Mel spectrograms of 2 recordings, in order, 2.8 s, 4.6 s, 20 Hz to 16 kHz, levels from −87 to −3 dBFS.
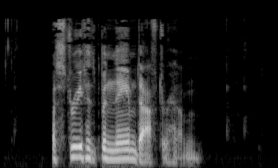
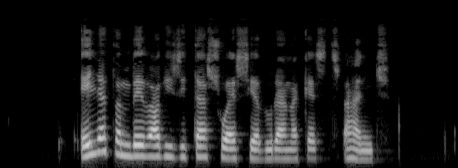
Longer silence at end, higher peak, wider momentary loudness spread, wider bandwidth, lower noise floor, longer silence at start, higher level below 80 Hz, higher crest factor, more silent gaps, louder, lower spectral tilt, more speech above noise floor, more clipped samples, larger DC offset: about the same, 0.8 s vs 0.7 s; first, -8 dBFS vs -12 dBFS; first, 19 LU vs 11 LU; first, 11.5 kHz vs 9.8 kHz; about the same, -72 dBFS vs -75 dBFS; second, 0.55 s vs 0.8 s; first, -66 dBFS vs -84 dBFS; about the same, 20 dB vs 20 dB; neither; first, -25 LUFS vs -30 LUFS; about the same, -4.5 dB/octave vs -5 dB/octave; about the same, 46 dB vs 46 dB; neither; neither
